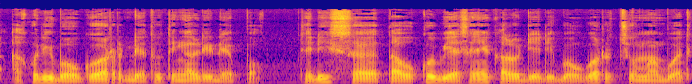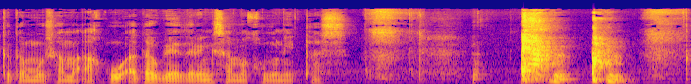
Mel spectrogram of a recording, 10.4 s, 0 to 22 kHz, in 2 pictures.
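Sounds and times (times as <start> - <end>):
speech: 0.1 - 10.3
harsh coughs: 8.7 - 10.3.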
